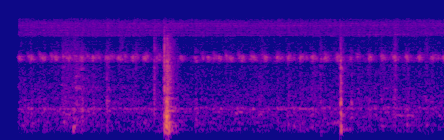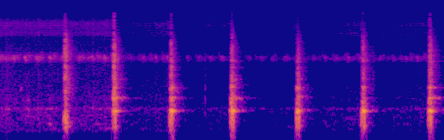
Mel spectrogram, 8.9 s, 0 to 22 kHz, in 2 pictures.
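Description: A wooden stake is being driven into the ground with a short log used as a mallet. There are two scattered knocks, then from about five seconds in a steady run of seven sharp wooden knocks, roughly one every 0.6 seconds. A steady insect drone runs underneath.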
